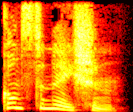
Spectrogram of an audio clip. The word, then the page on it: consternation: British English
